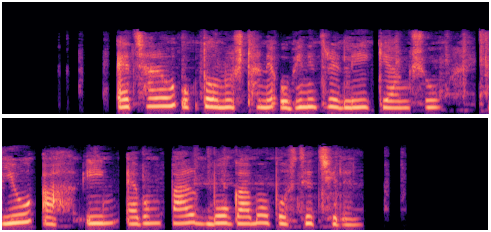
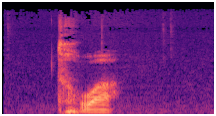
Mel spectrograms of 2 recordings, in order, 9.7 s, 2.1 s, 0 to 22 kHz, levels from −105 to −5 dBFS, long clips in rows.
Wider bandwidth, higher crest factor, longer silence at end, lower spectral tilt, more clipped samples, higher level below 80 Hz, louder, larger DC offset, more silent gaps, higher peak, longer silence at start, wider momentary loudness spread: second, 7.8 kHz vs 16.5 kHz; about the same, 18 dB vs 20 dB; first, 1.25 s vs 0.95 s; about the same, -3.5 dB/octave vs -4.5 dB/octave; neither; second, -70 dBFS vs -52 dBFS; first, -22 LUFS vs -26 LUFS; neither; first, 3.73-3.77 s, 5.22-5.27 s, 6.06-6.11 s, 6.51-6.57 s vs none; first, -4 dBFS vs -10 dBFS; first, 1.15 s vs 0.55 s; about the same, 7 LU vs 9 LU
